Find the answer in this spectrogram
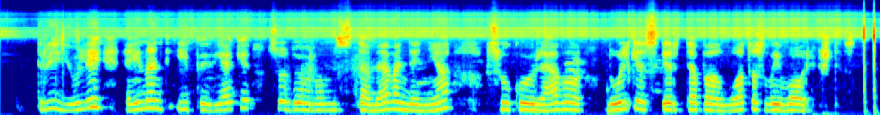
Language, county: Lithuanian, Kaunas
